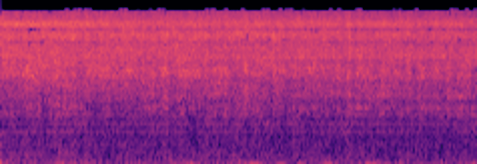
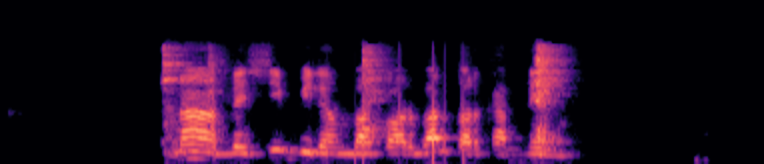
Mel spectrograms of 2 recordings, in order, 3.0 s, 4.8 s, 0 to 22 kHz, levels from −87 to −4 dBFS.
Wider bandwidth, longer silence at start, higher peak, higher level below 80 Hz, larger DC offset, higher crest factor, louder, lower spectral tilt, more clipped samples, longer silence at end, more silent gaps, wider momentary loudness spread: first, 17 kHz vs 8.2 kHz; second, 0 s vs 1 s; about the same, -8 dBFS vs -8 dBFS; first, -54 dBFS vs -68 dBFS; neither; second, 14 dB vs 22 dB; first, -18 LUFS vs -27 LUFS; second, 3.5 dB/octave vs -1.5 dB/octave; neither; second, 0 s vs 1.2 s; neither; second, 2 LU vs 8 LU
